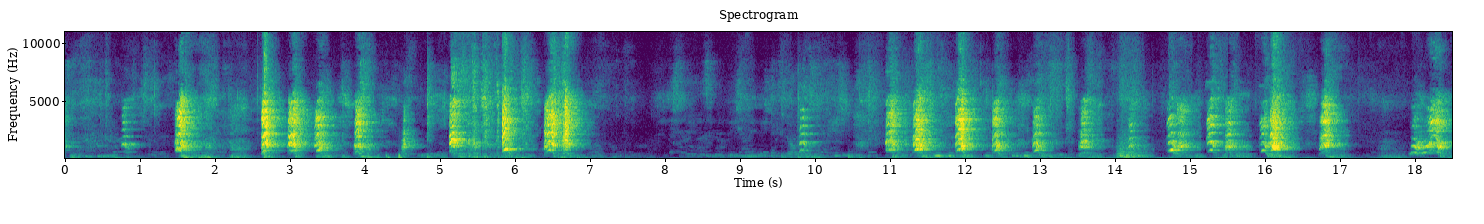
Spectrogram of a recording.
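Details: English Mastiff puppies, six weeks old, barking while they play with each other: two bursts of rapid, sharp yaps, each several seconds long, separated by a quiet gap of about three seconds.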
